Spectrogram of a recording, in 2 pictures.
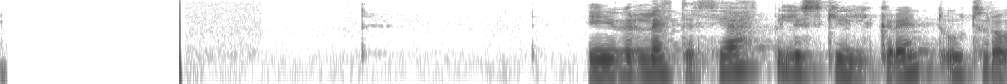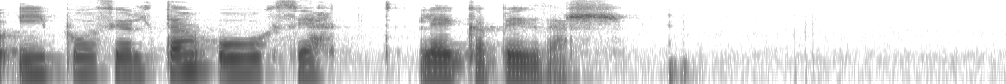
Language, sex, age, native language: Icelandic, female, 50-59, Icelandic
